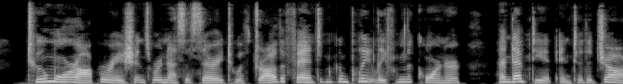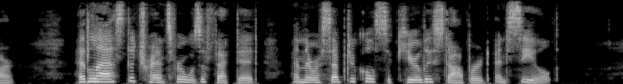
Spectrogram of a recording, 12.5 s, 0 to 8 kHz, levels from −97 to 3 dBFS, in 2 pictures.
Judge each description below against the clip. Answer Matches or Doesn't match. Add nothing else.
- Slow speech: Doesn't match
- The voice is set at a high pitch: Matches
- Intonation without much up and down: Doesn't match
